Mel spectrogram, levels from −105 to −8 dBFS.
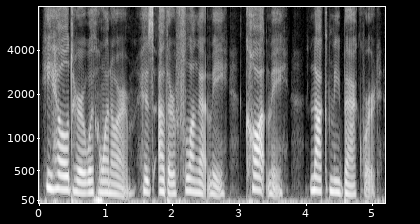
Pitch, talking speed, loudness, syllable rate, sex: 170 Hz, 185 wpm, -17 LUFS, 4.6 syllables/s, female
